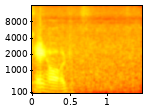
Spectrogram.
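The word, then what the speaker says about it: quahog: It's a piece of a little uh Khog, which is spelled with a Q, actually.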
